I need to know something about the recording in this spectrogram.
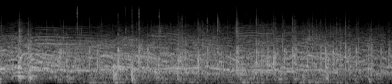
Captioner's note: applause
